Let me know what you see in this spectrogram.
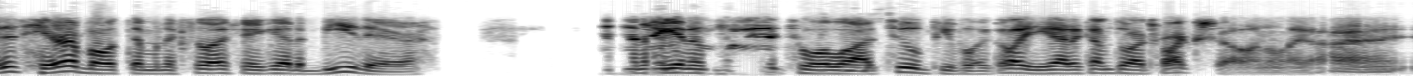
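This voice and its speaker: In a Boston accent, a man with a fairly high voice talks at a very fast pace. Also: ordinary pitch variation. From Massachusetts (Brockton, near Boston). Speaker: truck driver. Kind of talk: casual chat. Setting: podcast interview. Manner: halting. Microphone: audio glitches, quiet spots.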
